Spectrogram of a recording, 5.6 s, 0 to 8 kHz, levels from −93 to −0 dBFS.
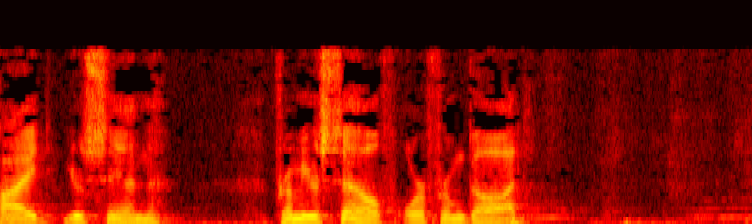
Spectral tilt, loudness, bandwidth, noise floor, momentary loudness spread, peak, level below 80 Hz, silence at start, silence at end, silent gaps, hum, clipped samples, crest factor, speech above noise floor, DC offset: -5 dB/octave; -31 LUFS; 6.6 kHz; -57 dBFS; 8 LU; -12 dBFS; -54 dBFS; 0 s; 0 s; none; none; under 0.1%; 20 dB; 26 dB; under 0.1%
